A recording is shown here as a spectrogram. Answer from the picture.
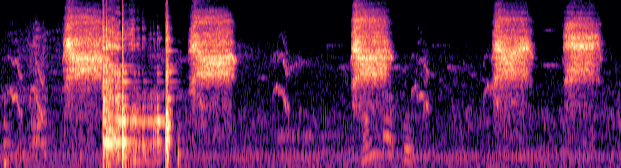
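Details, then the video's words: Hungry koel chick calling for food: several harsh screeching bursts at uneven gaps, with a sharp handling clatter near the start and a man's quiet Bengali speech. "ক্ষুধার্ত কোকিল পাখির বাচ্চা"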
